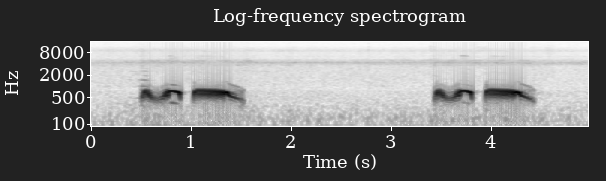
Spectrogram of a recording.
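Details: Spotted dove 'kuk 1' decoy coo, perched on a branch and on the ground: two clean phrases about three seconds apart, each a rolling first note and a drawn-out smooth second note, against near silence.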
